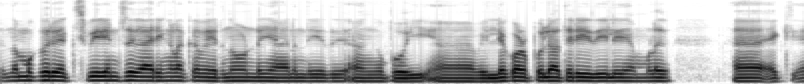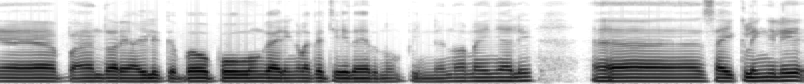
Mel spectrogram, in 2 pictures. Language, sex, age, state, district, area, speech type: Malayalam, male, 18-30, Kerala, Wayanad, rural, spontaneous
